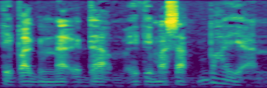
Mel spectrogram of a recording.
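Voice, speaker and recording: A man's voice: very deep voice, slow pace, fairly bright tone, breathy edge, exaggerated voice. An actor playing a stern husband who lectures his wife and household. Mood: lecturing. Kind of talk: radio drama acting.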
